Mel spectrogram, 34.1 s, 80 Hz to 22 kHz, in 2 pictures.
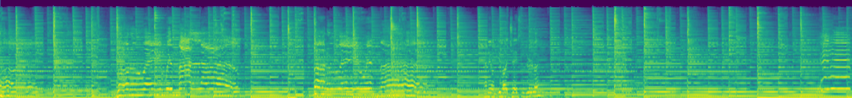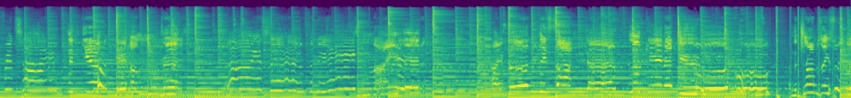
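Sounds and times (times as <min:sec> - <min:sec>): man singing: 0:00.0 - 0:09.0, 0:16.3 - 0:34.0
acoustic guitar strumming: 0:00.0 - 0:34.0.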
